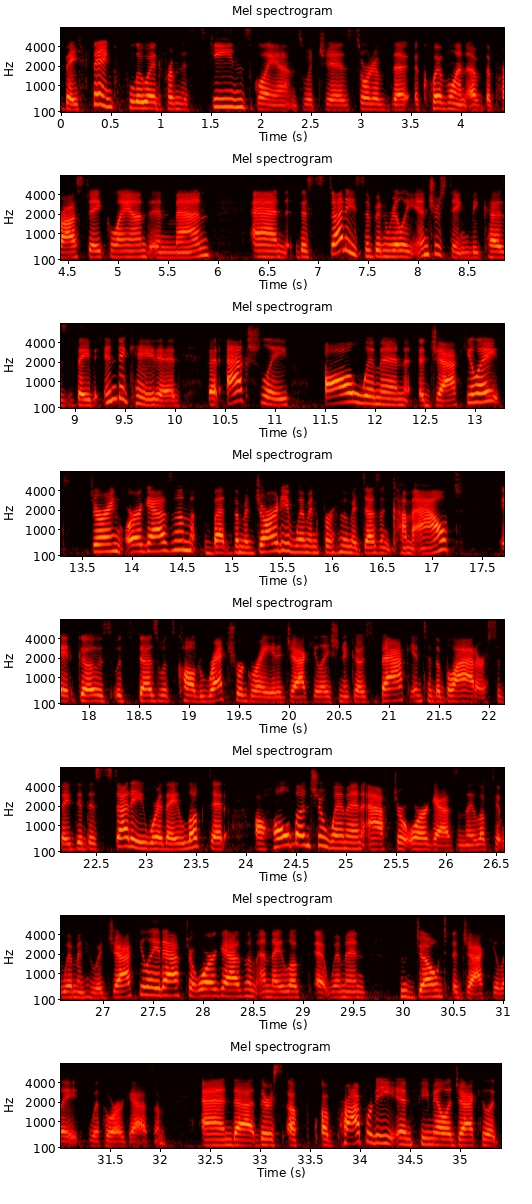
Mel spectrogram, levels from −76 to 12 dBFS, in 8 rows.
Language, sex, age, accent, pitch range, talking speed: English, female, 30-49, American, 180-220 Hz, 175 wpm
